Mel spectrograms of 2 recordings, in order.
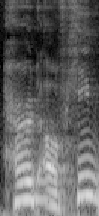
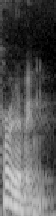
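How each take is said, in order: First: The h of him is pronounced. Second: The h of him is dropped.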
